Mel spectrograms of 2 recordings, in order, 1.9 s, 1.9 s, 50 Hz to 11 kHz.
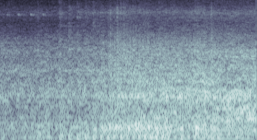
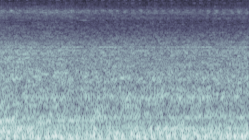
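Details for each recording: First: Honda Scoopy FI scooter, fuel pressure about 20 psi at key-on and 18–20 psi running instead of 40: revving is rough and stuttering and won't climb cleanly; misfire and hesitation from a weak fuel pump. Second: Honda Scoopy FI scooter, previously sputtering and powerless, after fitting new fuel pump with strong pressure: strong steady engine note, even firing, no stumbling or misses; runs light and pulls well.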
